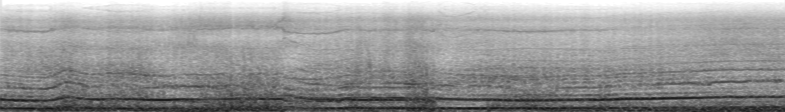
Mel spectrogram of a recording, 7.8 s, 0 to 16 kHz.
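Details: FR7 FPV quad in flight after tuning with D-min removed, Iterm relax cutoff 10, RPM filter on: clean smooth motor whine rising and falling with throttle, no raspy resonance that D-min had caused; motors healthy.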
